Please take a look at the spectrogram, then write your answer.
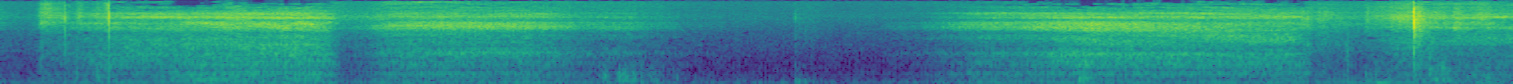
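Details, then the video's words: Zues, a sleeping dog, snoring: raspy, wheezy breaths rising and falling in slow cycles, two long hissing snores separated by a quiet gap, ending with a short sharp click. "Dog snoring"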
